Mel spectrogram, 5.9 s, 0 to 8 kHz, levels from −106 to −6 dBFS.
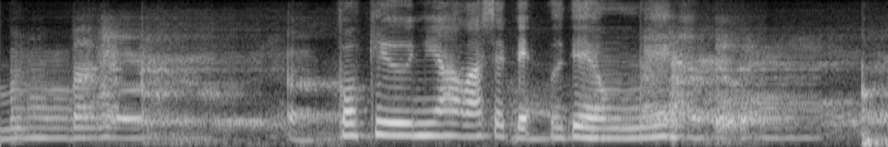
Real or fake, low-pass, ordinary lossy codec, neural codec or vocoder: fake; none; none; codec, 16 kHz, 0.8 kbps, ZipCodec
